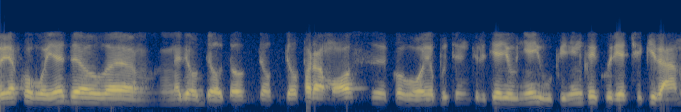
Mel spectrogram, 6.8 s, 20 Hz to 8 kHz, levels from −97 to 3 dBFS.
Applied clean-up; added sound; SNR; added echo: none; none; none; none.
